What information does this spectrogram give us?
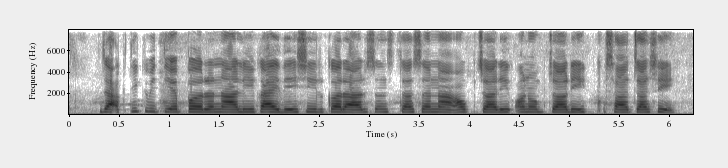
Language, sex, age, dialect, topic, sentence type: Marathi, female, 18-24, Northern Konkan, banking, statement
